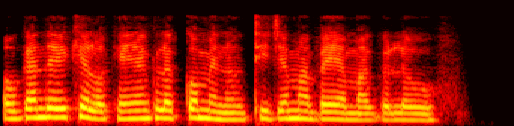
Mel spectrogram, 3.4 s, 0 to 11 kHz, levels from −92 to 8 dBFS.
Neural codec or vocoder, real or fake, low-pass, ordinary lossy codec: codec, 16 kHz, 0.4 kbps, LongCat-Audio-Codec; fake; 7.2 kHz; AAC, 48 kbps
